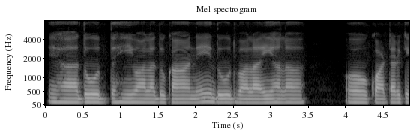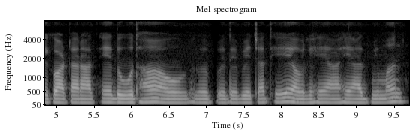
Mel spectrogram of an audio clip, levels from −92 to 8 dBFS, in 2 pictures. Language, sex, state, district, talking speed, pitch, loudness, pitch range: Chhattisgarhi, male, Chhattisgarh, Rajnandgaon, 135 wpm, 130 Hz, -31 LUFS, 125-135 Hz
